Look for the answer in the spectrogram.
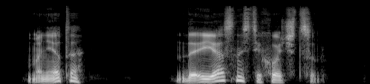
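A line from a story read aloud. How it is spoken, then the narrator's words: Old man's sigh. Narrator (Russian): как-то по-стариковски вздохнул Крас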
